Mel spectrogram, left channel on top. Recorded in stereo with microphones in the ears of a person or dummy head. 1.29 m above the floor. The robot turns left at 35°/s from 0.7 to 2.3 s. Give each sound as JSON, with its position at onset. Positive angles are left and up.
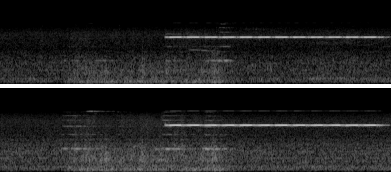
{"t": 1.6, "sound": "an alarm", "side_deg": -35, "distance_m": 0.9}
